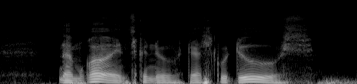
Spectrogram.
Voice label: "amg oy'insk", smalgyax

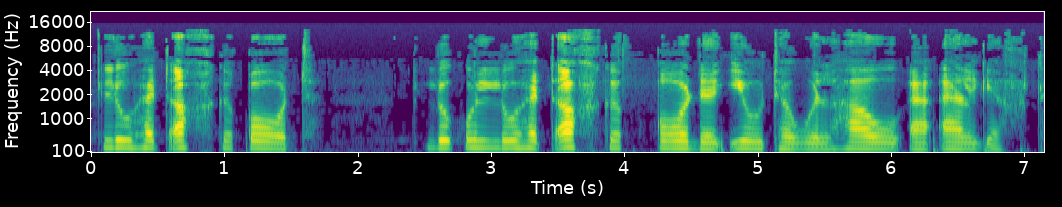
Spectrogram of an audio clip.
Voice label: "luhat'axgagoot", smalgyax

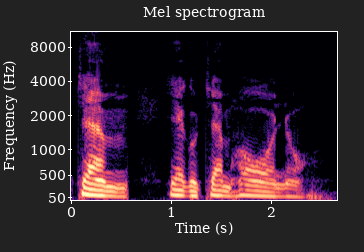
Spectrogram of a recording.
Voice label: "dzem", smalgyax

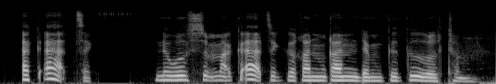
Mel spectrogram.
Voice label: "ak'atsik", smalgyax

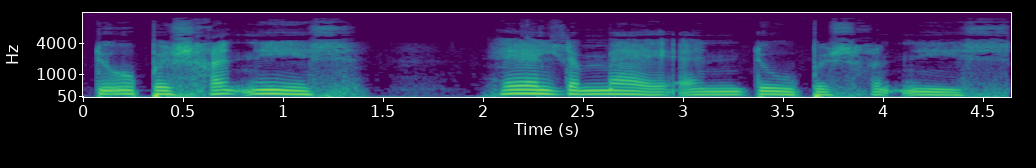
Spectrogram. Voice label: "duubasga'niis", smalgyax

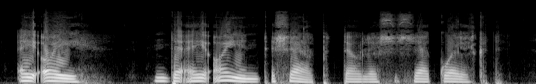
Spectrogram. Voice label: "ay'ooy", Smalgyax

